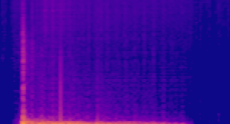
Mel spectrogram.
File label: transition impact hit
